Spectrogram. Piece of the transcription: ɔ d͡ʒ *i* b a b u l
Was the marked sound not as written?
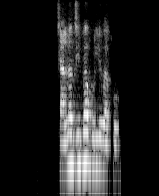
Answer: no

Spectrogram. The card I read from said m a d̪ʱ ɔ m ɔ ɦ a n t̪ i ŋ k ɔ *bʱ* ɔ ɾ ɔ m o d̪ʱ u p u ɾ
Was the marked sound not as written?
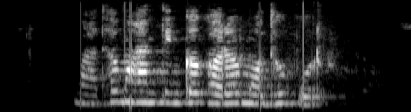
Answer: yes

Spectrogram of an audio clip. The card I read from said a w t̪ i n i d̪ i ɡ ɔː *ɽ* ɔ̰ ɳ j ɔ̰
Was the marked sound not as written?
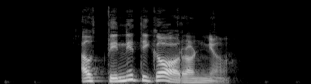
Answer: yes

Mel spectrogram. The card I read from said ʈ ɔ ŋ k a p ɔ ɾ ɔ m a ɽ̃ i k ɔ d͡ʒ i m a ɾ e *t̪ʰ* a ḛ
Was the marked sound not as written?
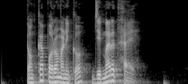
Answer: no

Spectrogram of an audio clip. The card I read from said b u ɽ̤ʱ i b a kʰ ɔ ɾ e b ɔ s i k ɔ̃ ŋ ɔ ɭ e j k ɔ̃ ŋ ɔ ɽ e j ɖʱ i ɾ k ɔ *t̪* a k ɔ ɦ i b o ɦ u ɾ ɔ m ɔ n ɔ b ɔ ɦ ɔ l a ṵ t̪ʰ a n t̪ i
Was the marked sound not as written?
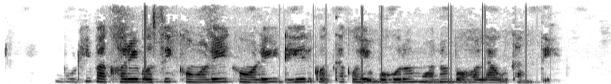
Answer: yes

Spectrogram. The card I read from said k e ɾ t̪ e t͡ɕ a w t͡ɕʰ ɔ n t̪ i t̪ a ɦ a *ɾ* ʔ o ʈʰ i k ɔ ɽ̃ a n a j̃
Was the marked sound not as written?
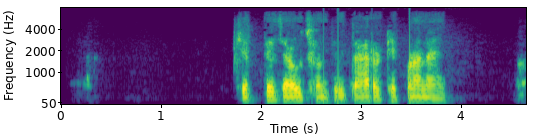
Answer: no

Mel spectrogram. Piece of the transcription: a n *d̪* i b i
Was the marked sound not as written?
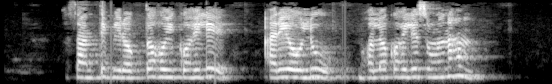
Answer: yes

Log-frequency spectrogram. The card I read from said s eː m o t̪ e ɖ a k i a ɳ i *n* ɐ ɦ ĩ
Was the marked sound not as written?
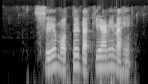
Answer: no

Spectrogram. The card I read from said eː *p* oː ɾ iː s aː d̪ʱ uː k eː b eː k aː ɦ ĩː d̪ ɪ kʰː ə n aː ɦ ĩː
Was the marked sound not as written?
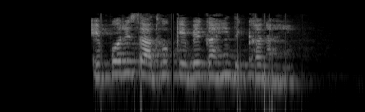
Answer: no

